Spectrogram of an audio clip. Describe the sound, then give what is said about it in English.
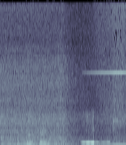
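A phone call dialing over a speakerphone, with thin, steady electronic tones and a brief brighter beep, slightly tinny, with a faint muffled murmur early on. “Turn up the phone.”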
